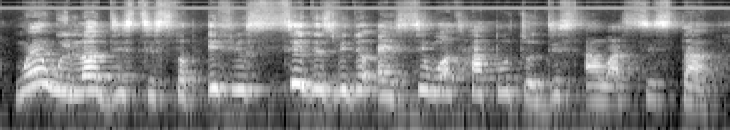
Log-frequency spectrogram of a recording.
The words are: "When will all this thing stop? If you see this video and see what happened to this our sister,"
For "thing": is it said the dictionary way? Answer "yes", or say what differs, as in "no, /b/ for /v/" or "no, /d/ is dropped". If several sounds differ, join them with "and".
no, /t/ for /θ/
